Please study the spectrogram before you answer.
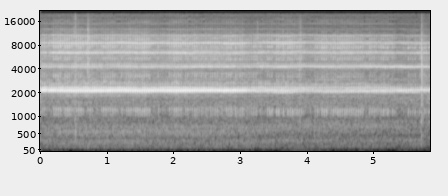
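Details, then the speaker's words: BMW E30 blower motor (heater fan) removed for squeaking ventilation: steady high-pitched squeal near 2 kHz with fast warble as the fan spins, from dry sticking bearings. "bon du coup c'est cette pièce là qui fait du bruit quand elle tourne"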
